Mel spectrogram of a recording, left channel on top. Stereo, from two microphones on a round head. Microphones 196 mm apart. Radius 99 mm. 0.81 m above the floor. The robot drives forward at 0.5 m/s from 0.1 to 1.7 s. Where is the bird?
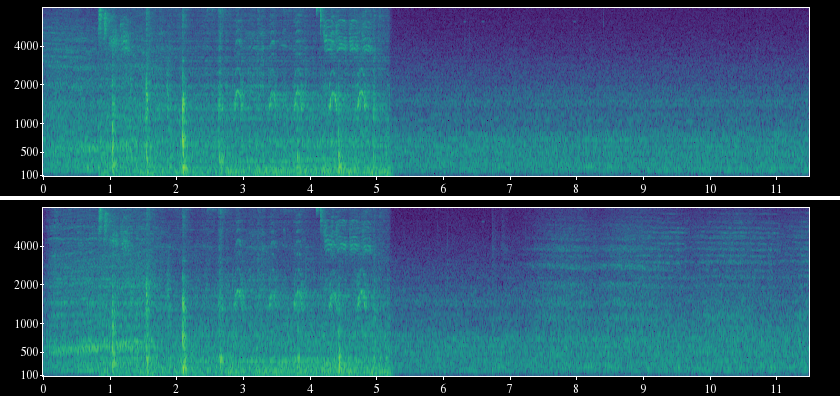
20° left (ahead or behind), 1.0 m; by 5.2 s 25° left (ahead or behind), 0.8 m.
